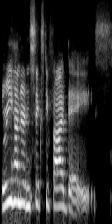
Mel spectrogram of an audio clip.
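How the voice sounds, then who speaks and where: A middle-aged American woman, a teacher reading a picture book aloud to children with careful, deliberate enunciation over a video call. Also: on the high side, very animated. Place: small room indoors, on a video call.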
